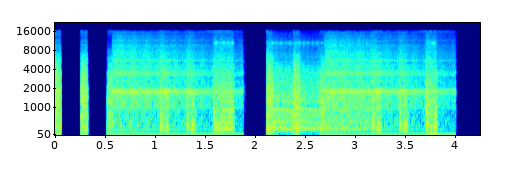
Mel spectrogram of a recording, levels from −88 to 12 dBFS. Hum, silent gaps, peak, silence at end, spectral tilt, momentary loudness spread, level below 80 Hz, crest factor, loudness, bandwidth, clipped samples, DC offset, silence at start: none; 0.09-0.26 s, 0.34-0.52 s, 1.92-2.12 s; -6 dBFS; 0.25 s; -2.5 dB/octave; 3 LU; -42 dBFS; 18 dB; -24 LUFS; 16.5 kHz; under 0.1%; under 0.1%; 0 s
